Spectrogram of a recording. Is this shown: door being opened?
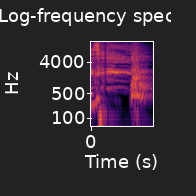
no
